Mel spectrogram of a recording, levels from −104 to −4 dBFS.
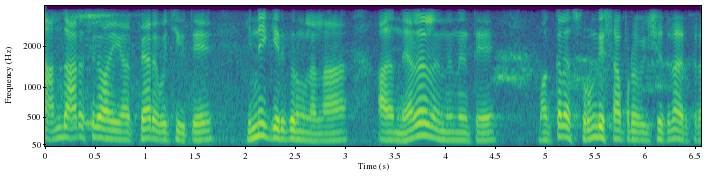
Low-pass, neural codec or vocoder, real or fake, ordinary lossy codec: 3.6 kHz; none; real; none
